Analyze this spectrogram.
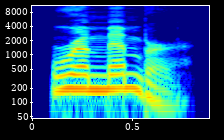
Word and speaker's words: remember: remember, Remember. R 발음할 때 혀 뒤로 remember.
